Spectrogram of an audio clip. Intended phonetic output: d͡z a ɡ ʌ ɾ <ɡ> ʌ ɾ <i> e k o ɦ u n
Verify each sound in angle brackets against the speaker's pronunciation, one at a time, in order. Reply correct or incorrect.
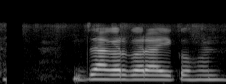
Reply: correct, incorrect

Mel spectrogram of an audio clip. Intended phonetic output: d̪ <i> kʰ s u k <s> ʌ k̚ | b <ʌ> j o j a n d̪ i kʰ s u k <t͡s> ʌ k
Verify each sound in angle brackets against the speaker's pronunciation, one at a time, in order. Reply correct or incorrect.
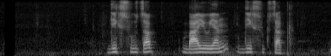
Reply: correct, incorrect, incorrect, correct

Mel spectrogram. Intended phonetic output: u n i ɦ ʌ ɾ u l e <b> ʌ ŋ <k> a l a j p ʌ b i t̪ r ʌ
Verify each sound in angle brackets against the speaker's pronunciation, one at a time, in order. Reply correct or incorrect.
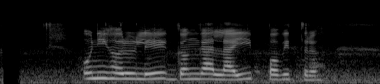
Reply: incorrect, incorrect

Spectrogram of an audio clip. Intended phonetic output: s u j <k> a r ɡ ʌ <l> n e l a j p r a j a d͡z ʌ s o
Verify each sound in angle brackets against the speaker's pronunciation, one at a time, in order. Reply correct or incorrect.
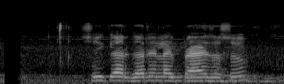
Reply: correct, incorrect

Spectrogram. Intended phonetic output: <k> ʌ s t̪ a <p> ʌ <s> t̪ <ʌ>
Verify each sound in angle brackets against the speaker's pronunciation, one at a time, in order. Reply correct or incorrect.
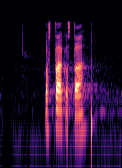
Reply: correct, incorrect, correct, incorrect

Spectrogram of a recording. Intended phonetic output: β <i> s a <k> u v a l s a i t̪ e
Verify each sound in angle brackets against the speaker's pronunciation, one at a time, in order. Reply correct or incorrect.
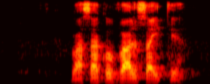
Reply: incorrect, correct

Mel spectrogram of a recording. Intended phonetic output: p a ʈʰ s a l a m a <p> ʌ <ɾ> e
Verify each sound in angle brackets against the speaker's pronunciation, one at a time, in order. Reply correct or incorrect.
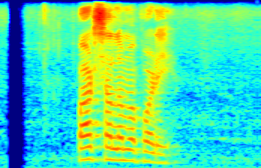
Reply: correct, incorrect

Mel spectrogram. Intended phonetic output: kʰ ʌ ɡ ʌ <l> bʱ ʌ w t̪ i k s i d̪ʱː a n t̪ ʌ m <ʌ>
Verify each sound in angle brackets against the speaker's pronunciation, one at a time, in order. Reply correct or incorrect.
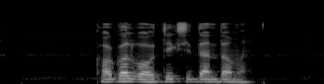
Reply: correct, incorrect

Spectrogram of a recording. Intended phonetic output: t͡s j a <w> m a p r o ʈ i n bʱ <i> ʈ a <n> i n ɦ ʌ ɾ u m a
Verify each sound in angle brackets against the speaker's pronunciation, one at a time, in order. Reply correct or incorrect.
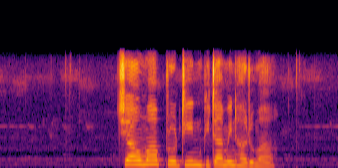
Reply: correct, correct, incorrect

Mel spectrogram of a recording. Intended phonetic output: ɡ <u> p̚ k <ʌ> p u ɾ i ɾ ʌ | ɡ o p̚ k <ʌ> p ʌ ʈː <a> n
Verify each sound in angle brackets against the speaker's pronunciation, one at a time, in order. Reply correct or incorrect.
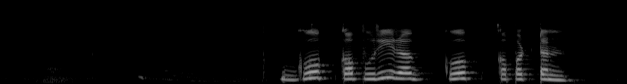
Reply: incorrect, correct, correct, incorrect

